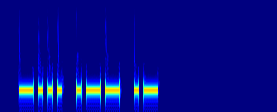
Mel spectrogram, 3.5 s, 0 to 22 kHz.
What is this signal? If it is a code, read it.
Morse code, heard as a keyed tone, about 21 wpm, 700 Hz. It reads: BWA
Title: USA Call Sign Postfixes - 3 Letters 20wpm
